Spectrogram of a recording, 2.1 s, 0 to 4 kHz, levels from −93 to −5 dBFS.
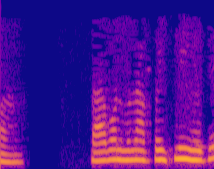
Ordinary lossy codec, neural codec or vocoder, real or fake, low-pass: MP3, 16 kbps; none; real; 3.6 kHz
